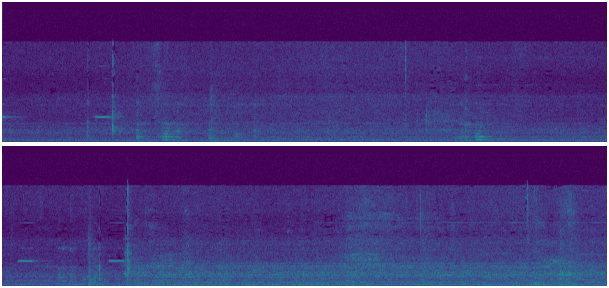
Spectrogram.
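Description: An office copier whirs and hums, growing louder as it starts printing.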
